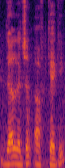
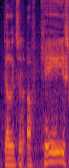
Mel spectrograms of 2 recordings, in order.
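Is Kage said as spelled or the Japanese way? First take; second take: Japanese way; as spelled. First: Kage is said with its original Japanese sounds. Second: Kage is read as its English spelling suggests. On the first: This is the title's real pronunciation. The speaker calls it right. "mais en réalité, le vrai titre" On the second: This is how many people say it. The speaker calls it wrong. "beaucoup de personnes qui prononcent The Legend of Kage parce que c'est marqué K"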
